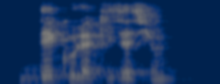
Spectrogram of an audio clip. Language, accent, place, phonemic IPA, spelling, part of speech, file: French, France, Lyon, /de.ku.la.ki.za.sjɔ̃/, dékoulakisation, noun, LL-Q150 (fra)-dékoulakisation.wav
- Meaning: dekulakization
